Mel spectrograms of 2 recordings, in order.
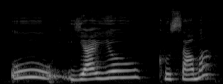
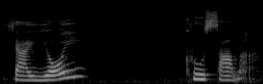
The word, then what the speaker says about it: Yayoi Kusama: Um, but we have Yayo Kusama. I actually want to make sure I'm pronouncing the names correctly. So, I believe it's pronounced Yayoi Kusama with the message, "Your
